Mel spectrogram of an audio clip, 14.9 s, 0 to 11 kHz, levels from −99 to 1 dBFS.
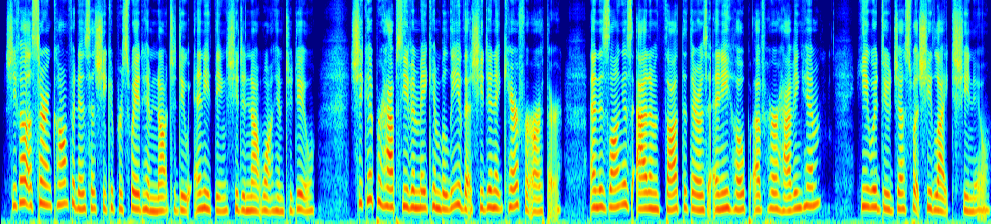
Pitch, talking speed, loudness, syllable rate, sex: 235 Hz, 230 wpm, -21 LUFS, 5.6 syllables/s, female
